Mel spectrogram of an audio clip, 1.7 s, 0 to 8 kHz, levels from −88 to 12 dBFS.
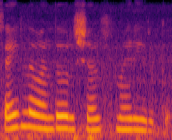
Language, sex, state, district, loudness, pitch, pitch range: Tamil, female, Tamil Nadu, Chennai, -12 LUFS, 245 Hz, 235-265 Hz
